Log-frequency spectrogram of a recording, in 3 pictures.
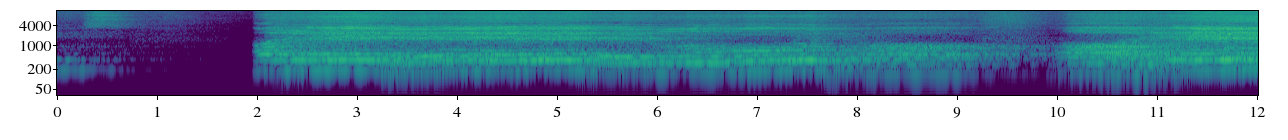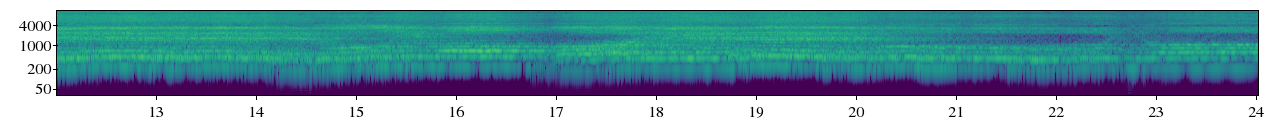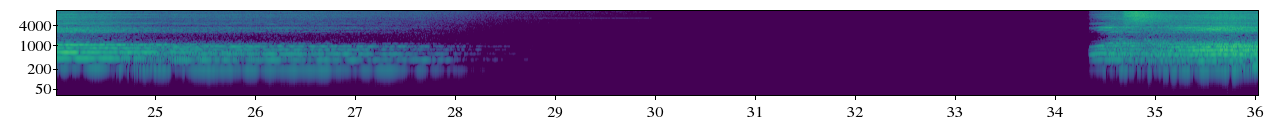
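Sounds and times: voices chanting slowly: 2.0 - 28.1, 34.4 - 36.0.

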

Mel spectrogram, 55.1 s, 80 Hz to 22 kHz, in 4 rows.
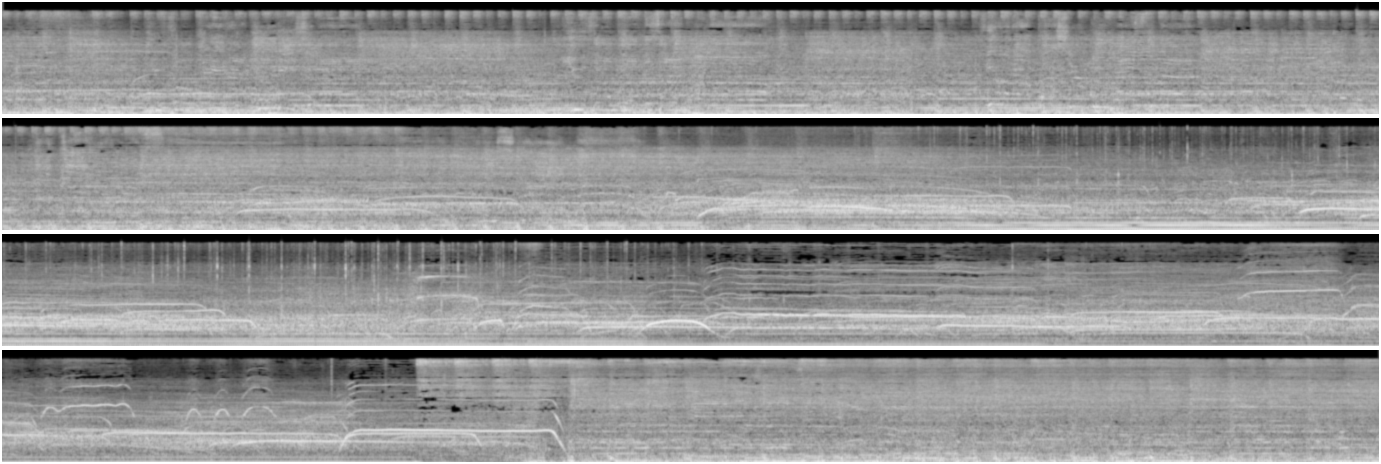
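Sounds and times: drumbeats: 0.0 - 34.6, 42.6 - 55.0
crowd whooping and shouting: 0.0 - 55.0
rock band playing live: 0.0 - 55.0.

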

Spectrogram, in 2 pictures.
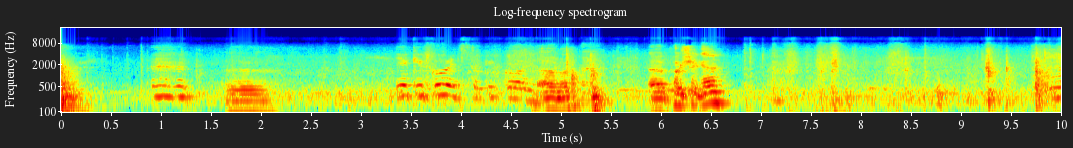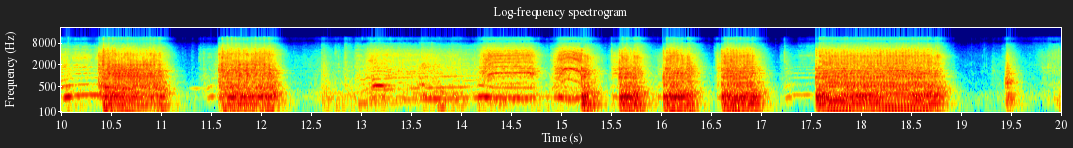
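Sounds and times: cordless drill driving screws: 13.0 - 18.8.

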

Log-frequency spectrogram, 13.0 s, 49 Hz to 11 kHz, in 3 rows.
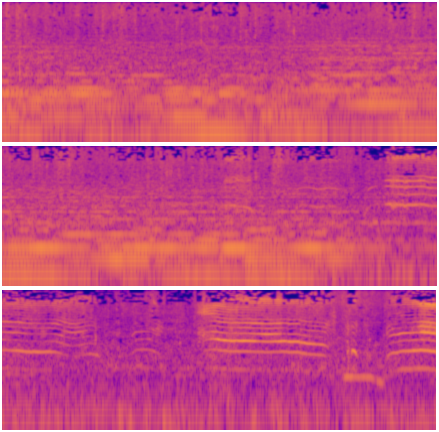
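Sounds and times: music: 0.0 - 13.0
high drawn-out wailing cries: 6.4 - 13.0.

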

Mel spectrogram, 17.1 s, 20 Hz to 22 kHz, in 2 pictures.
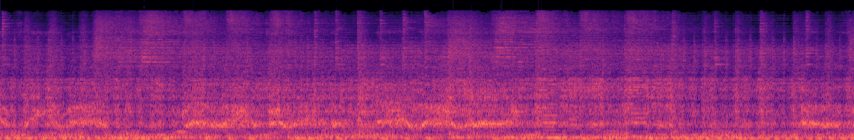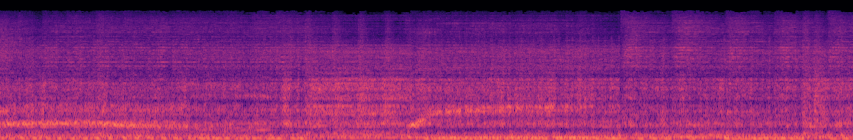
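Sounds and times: metal band playing: 0.0 - 17.0.

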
